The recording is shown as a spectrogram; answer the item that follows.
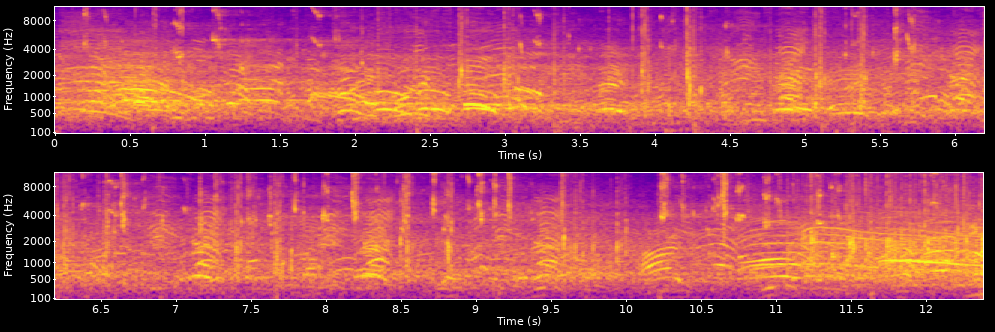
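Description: Basketball being dribbled on a hardwood court, with many short sneaker squeaks and scattered voices from players and spectators.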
